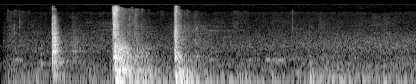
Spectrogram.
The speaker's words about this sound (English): Joel Barish wakes up to the sound of a car door closing and an engine being started.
